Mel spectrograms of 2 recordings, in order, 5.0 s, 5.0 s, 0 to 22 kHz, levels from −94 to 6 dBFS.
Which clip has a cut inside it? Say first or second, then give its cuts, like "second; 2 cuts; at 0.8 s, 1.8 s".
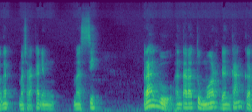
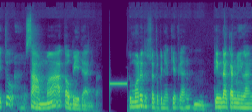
second; 1 cut; at 2.4 s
